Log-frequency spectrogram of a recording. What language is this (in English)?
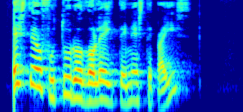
Galician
